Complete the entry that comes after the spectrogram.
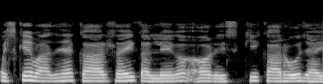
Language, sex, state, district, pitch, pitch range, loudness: Hindi, male, Uttar Pradesh, Muzaffarnagar, 150 Hz, 145-170 Hz, -14 LUFS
